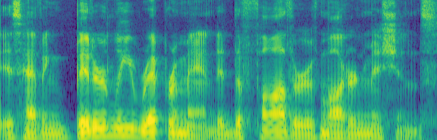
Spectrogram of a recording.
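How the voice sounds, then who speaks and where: A man with a slight Appalachian accent speaks at a very fast pace with lively intonation in a very clean recording against a silent background. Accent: slight Southern (Appalachian). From US South, Appalachia. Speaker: podcast host, church historian. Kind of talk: scripted history narration.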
